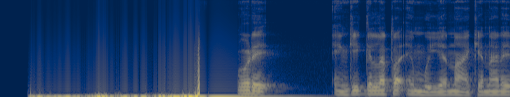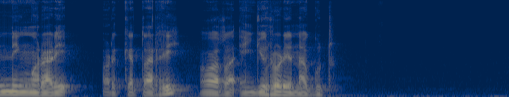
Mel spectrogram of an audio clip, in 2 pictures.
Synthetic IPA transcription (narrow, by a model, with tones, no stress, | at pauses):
o˦ɾeː˨ | ŋkɪ˦ɡɛ˦la˦ta˦ʔe˦mo˨ja˦na˨kɛ˦na˦ɾɛ˦nɪ˦ŋo˨ɾa˨ɾe˦ | ɔ˨ɾkɛ˨ta˨ɾi˦ɔ˨ɔ˨ta˨ʔe˨ɲd͡ʒo˦ɾo˦ɾe˨na˨ɡu˦tu̥˨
